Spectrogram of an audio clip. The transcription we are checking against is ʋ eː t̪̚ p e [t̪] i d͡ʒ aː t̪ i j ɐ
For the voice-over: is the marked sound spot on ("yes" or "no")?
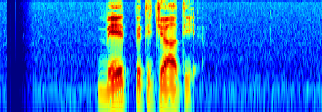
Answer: yes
